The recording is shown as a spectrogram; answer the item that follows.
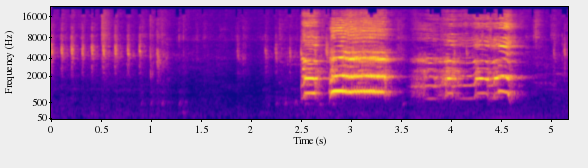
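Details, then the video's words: Kukuak Balenggek rooster, a native singing chicken breed from Solok, West Sumatra, giving a loud multi-part crow with harmonic, stepped syllables after soft chirping from other birds. "Ayam kukuak balenggek ayam asli solok sumbar"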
